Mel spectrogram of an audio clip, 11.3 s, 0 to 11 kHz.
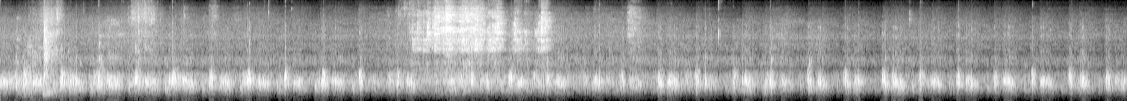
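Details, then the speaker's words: Fetal heartbeat on Doppler at a 12 weeks 3 days IVF pregnancy, first midwife appointment: rapid, regular whooshing pulses at about 150 to 160 beats a minute. "But the most exciting part is she did the Doppler, and I got to hear the baby's heartbeat again. Is that the babies?"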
